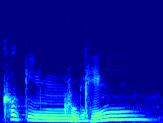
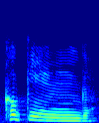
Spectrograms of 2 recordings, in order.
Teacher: it's an ng sound which is nasal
